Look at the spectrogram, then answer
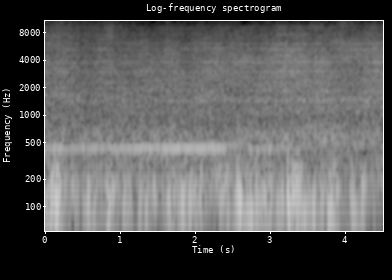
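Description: A BAE jet aircraft rolls out on the runway at Manchester Airport, a steady, loud engine roar with a whining tone held throughout, heard from a distance with no talk.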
